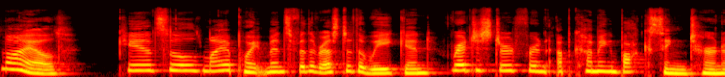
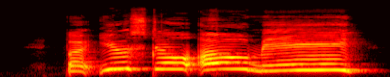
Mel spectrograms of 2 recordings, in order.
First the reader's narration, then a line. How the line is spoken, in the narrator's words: I shouted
